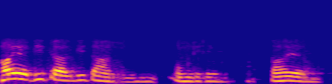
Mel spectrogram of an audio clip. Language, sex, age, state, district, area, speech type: Goan Konkani, male, 60+, Goa, Bardez, rural, conversation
